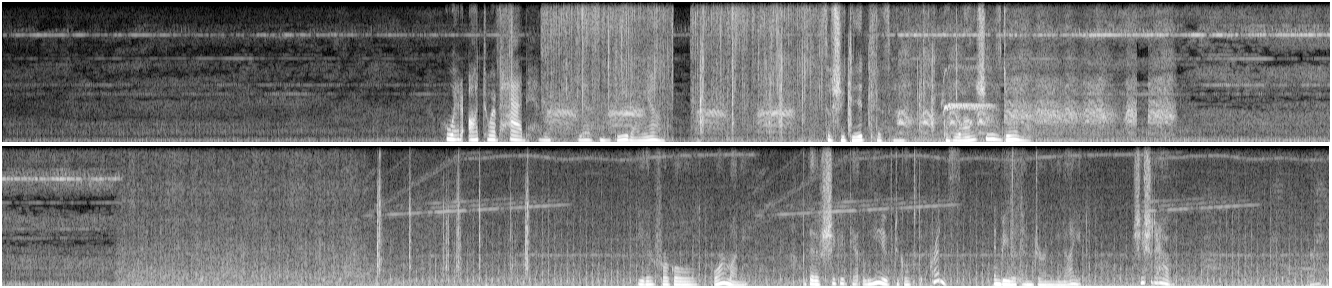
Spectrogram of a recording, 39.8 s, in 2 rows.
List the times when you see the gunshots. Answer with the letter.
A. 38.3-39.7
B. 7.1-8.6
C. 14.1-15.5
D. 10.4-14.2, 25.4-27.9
D.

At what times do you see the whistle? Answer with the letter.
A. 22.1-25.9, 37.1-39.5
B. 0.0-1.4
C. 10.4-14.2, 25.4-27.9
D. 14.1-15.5
D.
